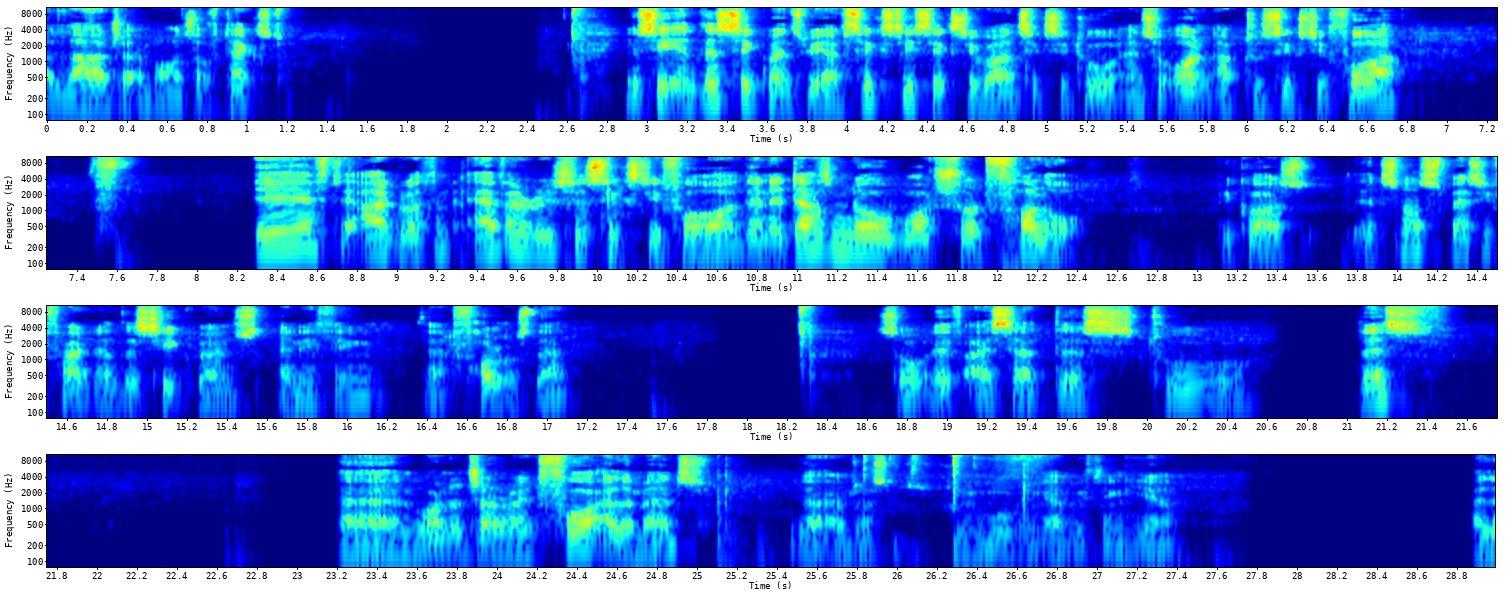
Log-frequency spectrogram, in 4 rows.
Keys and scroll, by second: 0.1 super+`, 26.0 super+a, 26.3 BackSpace.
